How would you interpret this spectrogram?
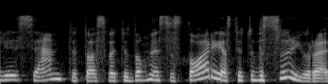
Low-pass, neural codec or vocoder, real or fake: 9.9 kHz; none; real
